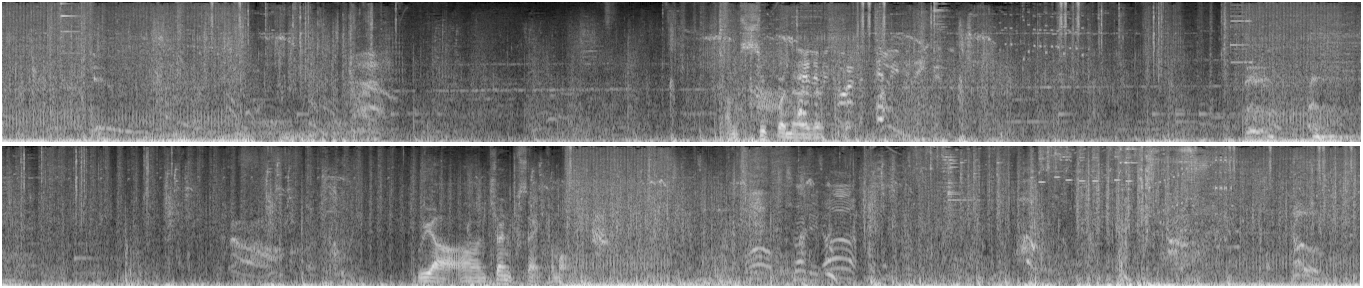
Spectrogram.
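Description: Game gunfire rattles in rapid bursts.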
